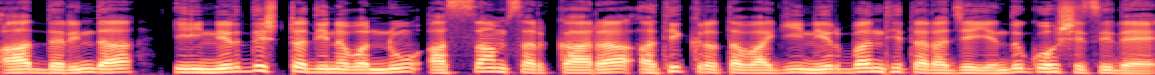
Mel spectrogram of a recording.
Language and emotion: Kannada, neutral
